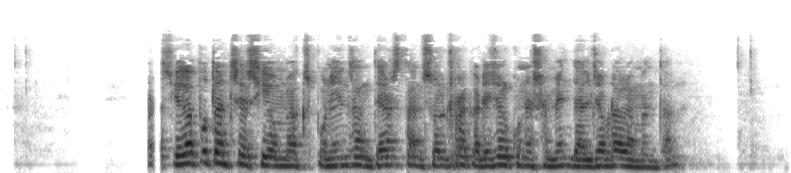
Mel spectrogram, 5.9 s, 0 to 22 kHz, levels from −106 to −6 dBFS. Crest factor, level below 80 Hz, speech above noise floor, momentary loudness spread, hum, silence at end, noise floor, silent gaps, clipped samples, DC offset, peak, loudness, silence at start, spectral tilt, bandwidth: 18 dB; -72 dBFS; over 65 dB; 11 LU; none; 0.8 s; under -90 dBFS; none; under 0.1%; under 0.1%; -8 dBFS; -25 LUFS; 1.1 s; -5 dB/octave; 9.8 kHz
